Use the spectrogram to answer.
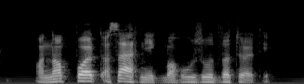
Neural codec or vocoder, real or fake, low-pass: none; real; 7.2 kHz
